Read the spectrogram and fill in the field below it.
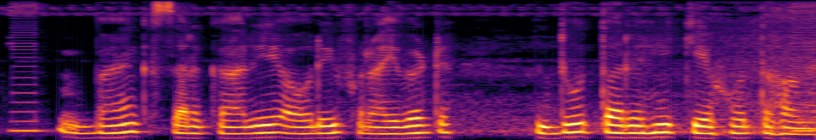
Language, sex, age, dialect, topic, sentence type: Bhojpuri, male, 25-30, Northern, banking, statement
